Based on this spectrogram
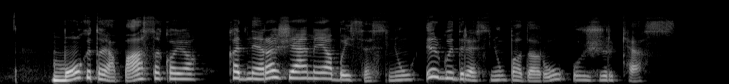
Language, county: Lithuanian, Panevėžys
